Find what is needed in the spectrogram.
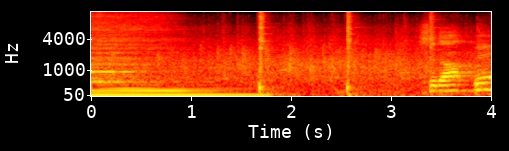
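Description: The final chord of a song with a drum kit rings out and fades away over the first second and a half. Then come two sharp knocks about a second apart, and a man says a short word near the end.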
